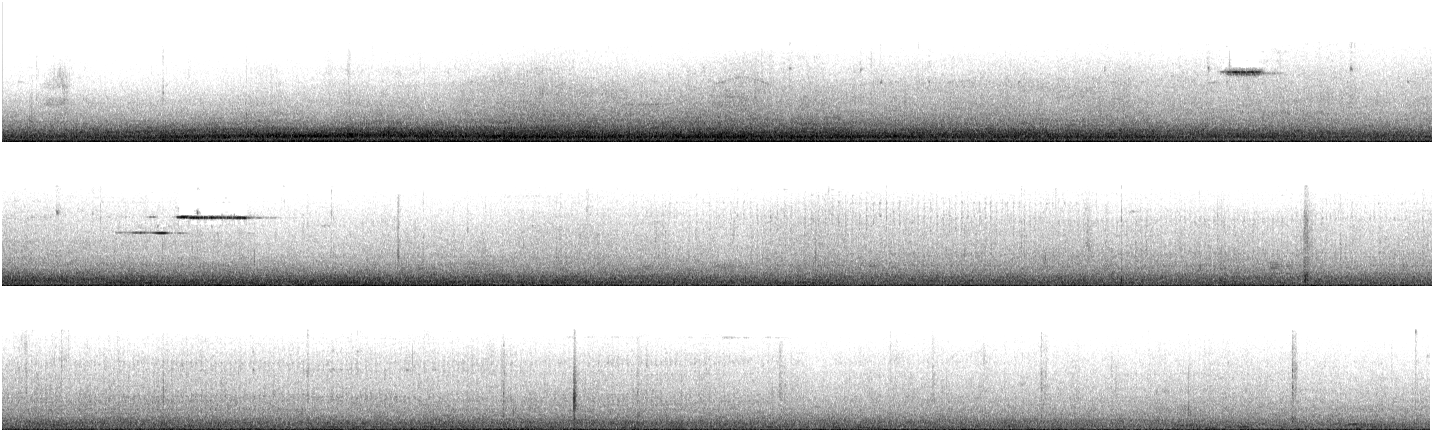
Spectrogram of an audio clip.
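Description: City road traffic noise: a steady rumble of passing cars, louder for the first several seconds as traffic goes by close, then easing to a lower steady level.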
